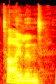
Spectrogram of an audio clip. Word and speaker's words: Thailand: Thailand. Yeah, you know. That's how you say it.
